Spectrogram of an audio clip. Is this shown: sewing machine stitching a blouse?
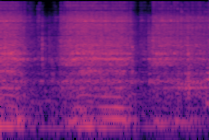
yes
